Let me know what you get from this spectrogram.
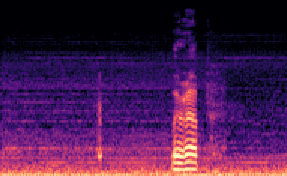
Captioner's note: microphone Clicks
